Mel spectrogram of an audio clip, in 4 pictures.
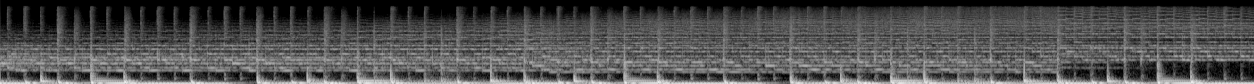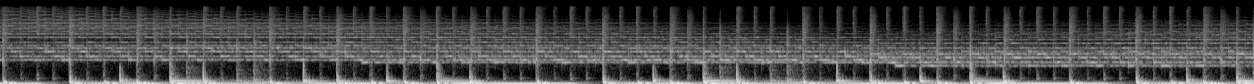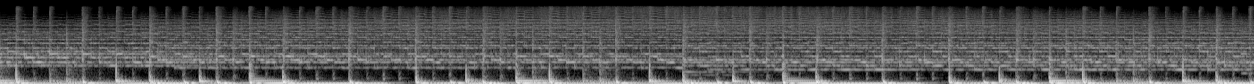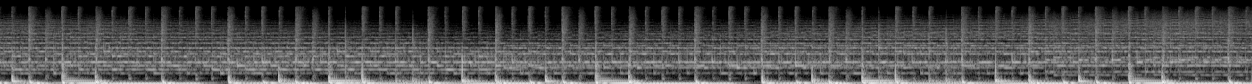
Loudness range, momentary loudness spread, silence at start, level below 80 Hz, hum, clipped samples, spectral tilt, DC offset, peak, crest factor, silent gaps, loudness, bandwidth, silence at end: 1 LU; 5 LU; 0 s; -14 dBFS; none; under 0.1%; -5 dB/octave; under 0.1%; 0 dBFS; 12 dB; none; -16 LUFS; 16 kHz; 0 s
